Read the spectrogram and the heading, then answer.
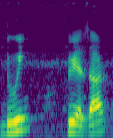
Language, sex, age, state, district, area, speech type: Assamese, male, 18-30, Assam, Nagaon, rural, spontaneous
